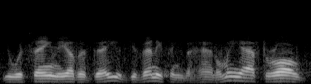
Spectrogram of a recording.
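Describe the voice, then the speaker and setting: Actor as a smooth scheming man, old tinny radio. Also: mid-range voice, fast talker, close to an everyday voice. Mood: smooth, pressuring. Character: scheming actor turned murderer, smooth, coldly controlled man. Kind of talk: 1940s radio drama acting. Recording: muffled, tinny vintage 1940s radio recording.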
